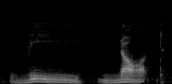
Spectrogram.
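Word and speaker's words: v₀: if you will where v with a subscript of zero which is usually pronounced v naught and s with the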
